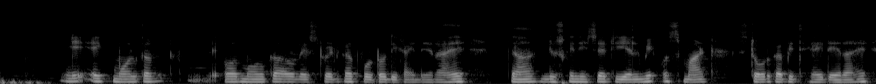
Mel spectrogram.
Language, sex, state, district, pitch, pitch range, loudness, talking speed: Hindi, male, Bihar, Jamui, 120 Hz, 115-125 Hz, -35 LUFS, 190 wpm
